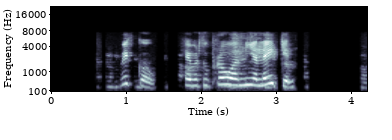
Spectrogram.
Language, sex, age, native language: Icelandic, male, 14, Icelandic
